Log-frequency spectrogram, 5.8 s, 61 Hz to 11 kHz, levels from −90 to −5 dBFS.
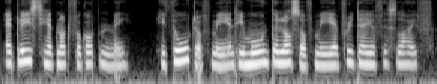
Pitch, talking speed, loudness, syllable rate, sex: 215 Hz, 235 wpm, -17 LUFS, 5.2 syllables/s, female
